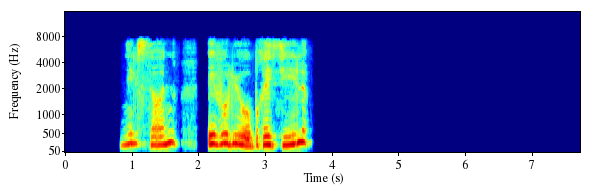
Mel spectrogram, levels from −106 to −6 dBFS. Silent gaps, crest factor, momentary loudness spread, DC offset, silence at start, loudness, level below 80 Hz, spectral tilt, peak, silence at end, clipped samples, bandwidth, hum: 2.01-2.13 s; 18 dB; 8 LU; under 0.1%; 0.85 s; -20 LUFS; -66 dBFS; -6.5 dB/octave; -6 dBFS; 4.1 s; under 0.1%; 7.8 kHz; none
